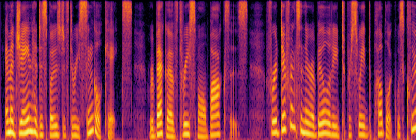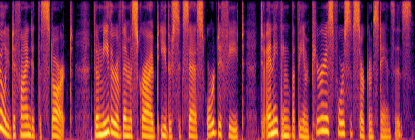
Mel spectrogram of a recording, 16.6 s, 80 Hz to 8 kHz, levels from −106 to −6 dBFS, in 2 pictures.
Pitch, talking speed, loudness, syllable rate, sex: 200 Hz, 165 wpm, -20 LUFS, 5.3 syllables/s, female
